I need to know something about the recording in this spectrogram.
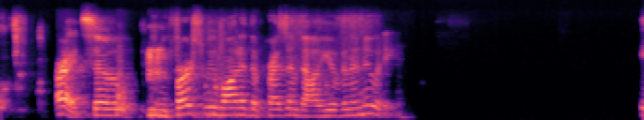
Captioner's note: cough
